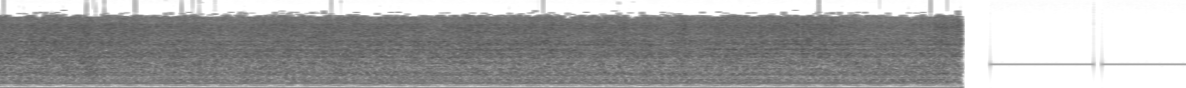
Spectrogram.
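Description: Motorboat under way: a steady engine drone over a dense hiss. It cuts off abruptly near the end, replaced by a quieter steady high-pitched beep tone with one brief break.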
